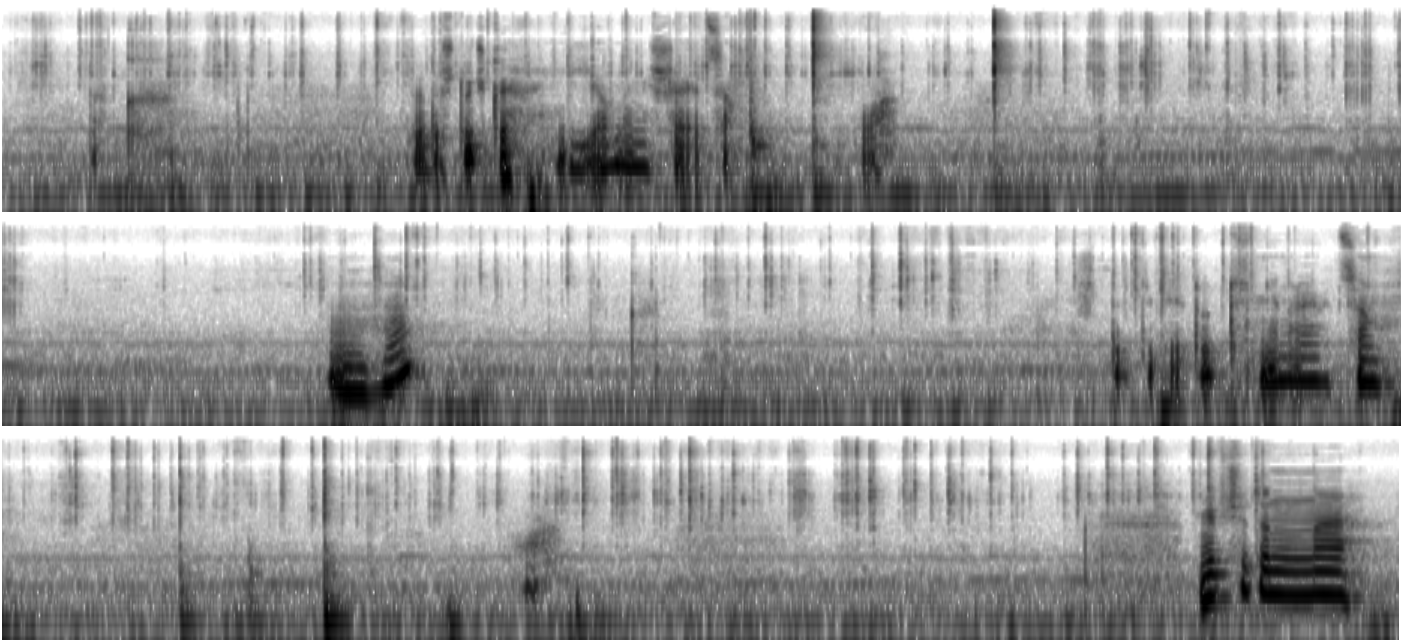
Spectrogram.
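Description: Plastic parts of a toy click and snap as they are twisted into place.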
